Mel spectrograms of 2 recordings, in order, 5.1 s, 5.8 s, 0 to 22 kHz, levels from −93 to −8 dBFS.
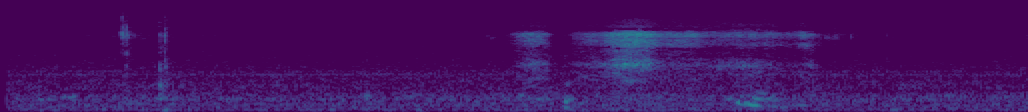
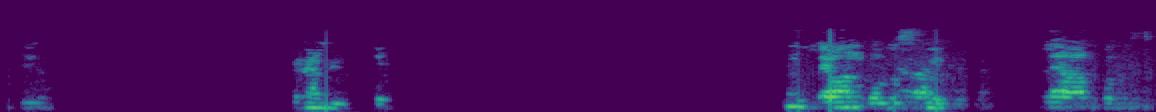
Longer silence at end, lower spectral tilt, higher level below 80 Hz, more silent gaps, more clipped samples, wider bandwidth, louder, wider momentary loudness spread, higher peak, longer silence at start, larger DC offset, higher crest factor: second, 0 s vs 0.2 s; second, -0.5 dB/octave vs -4.5 dB/octave; second, under -90 dBFS vs -72 dBFS; second, none vs 0.30-1.46 s, 1.79-1.85 s, 1.97-3.91 s, 4.98-5.20 s; neither; first, 14 kHz vs 7.4 kHz; second, -54 LUFS vs -36 LUFS; second, 16 LU vs 20 LU; second, -36 dBFS vs -18 dBFS; about the same, 0.05 s vs 0.15 s; neither; about the same, 26 dB vs 22 dB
